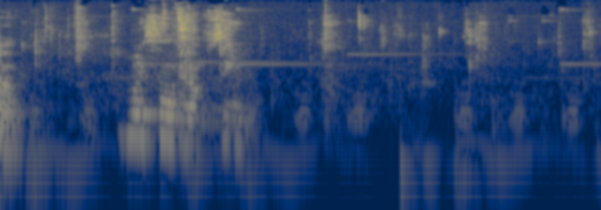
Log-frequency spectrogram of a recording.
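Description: Wet eating sounds: fingers squishing through fufu and fish in pepper soup, with smacking and chewing mouth noises as a series of small irregular clicks.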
